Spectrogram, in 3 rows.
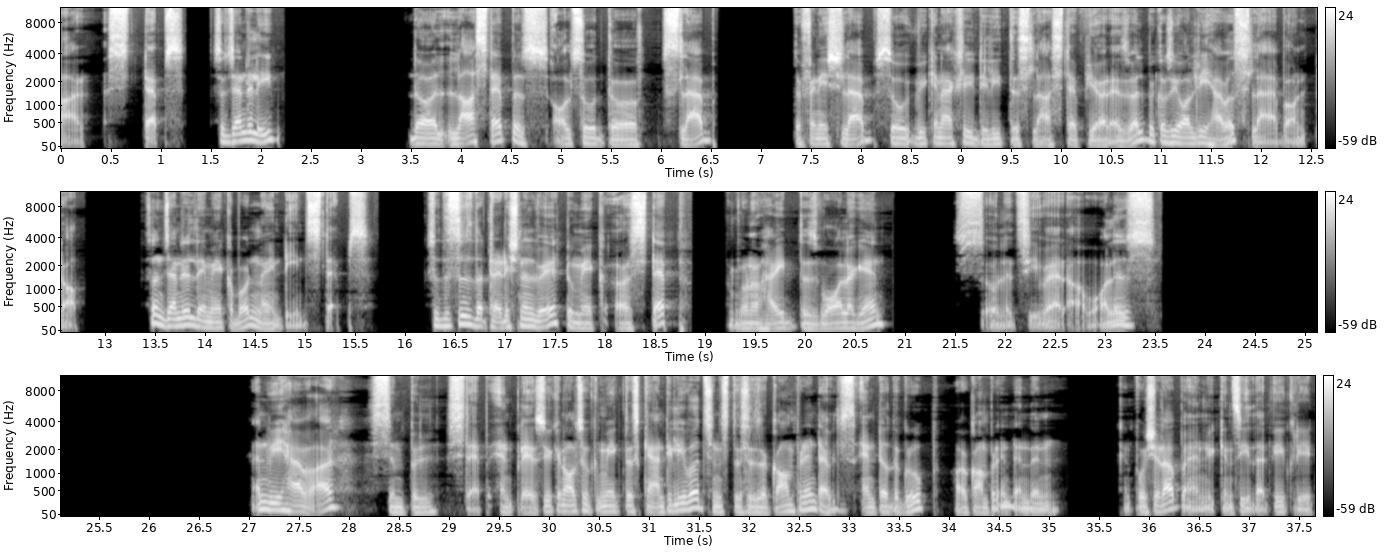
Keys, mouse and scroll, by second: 1.3 scroll up 2, 1.6-2.3 scroll down 11, 2.3 middle click, 2.8 middle click, 3.4-4.6 scroll up 25, 8.4 scroll down 3, 9.0 double click, 9.4 double click, 10.3 Delete, 11.9-12.9 scroll down 14, 12.9 middle click, 15.8 Escape, 16.0 scroll up 4, 16.7 scroll up 1, 16.9 middle click, 18.8-19.4 scroll down 2, 19.9 scroll down 4, 20.8-21.5 scroll up 7, 21.7-22.5 scroll down 4, 22.9 scroll down 3, 26.9 middle click, 28.9-30.1 scroll up 14, 30.1 double click, 30.4 double click, 30.9 middle click, 31.9 double click, 32.9 scroll up 4, 33.5 p, 36.0 middle click, 36.5-37.6 scroll down 19, 36.8 Escape, 37.2 Escape.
